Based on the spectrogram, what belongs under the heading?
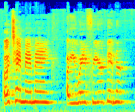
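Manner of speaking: high, loud sing-song call; talking to the dogs. Real, not acted. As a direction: coo to the dogs. Calling dogs to dinner.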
